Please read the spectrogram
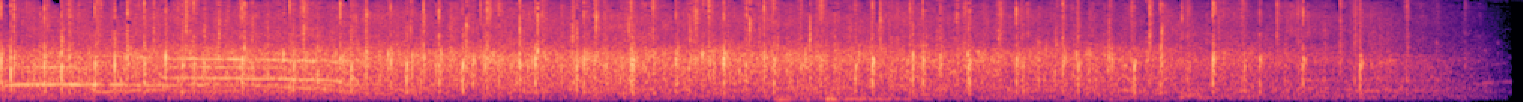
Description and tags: Parents clapping and cheering. One "woo" and one "yeah" can be heard, along with mic tapping. This was recorded using an iPhone using Voice Memos at Windward Mall.
applause, audience, cheer, clap, crowd, parents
